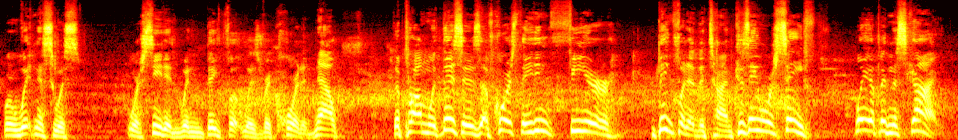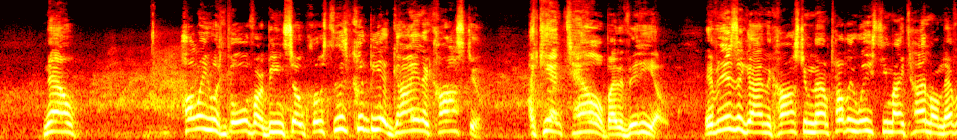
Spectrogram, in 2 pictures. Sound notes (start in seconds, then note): none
